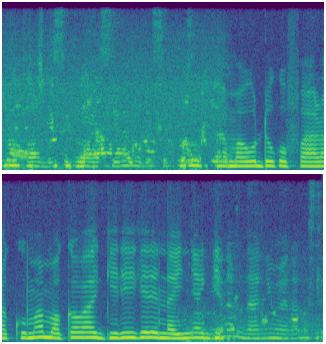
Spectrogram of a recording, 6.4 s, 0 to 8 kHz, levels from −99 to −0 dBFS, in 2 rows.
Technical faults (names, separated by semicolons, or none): speech suppressed in double talk; echo leak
